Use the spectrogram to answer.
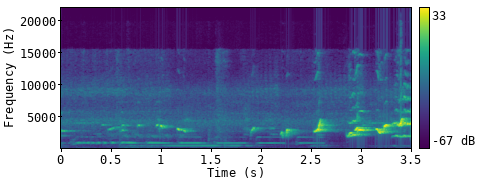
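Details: Ruby-throated bulbul, locally cucak emas, starts with soft scattered notes over a steady low double tone, then bursts into loud, rising, slurred chirps at the end.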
